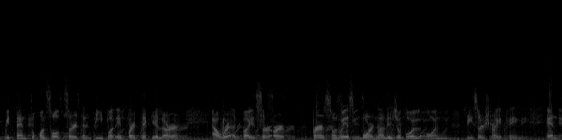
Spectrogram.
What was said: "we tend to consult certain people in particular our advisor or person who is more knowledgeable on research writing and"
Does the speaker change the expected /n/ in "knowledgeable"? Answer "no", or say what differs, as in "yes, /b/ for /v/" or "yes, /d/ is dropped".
no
